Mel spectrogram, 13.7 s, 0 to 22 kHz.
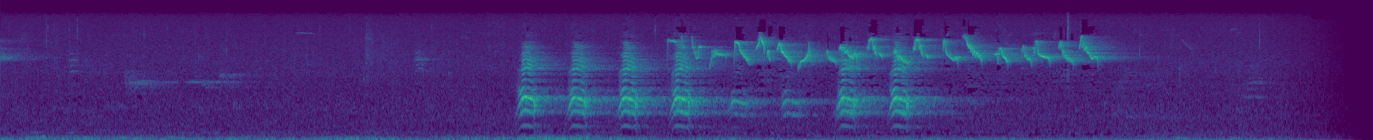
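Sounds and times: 
Japanese white-eye calling: 0:05.2 - 0:10.8.

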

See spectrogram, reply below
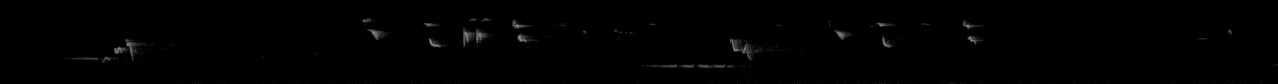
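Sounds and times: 
black-faced bunting song: 0:00.6 - 0:10.4, 0:11.0 - 0:12.7
low steady whistle: 0:06.4 - 0:07.8.

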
